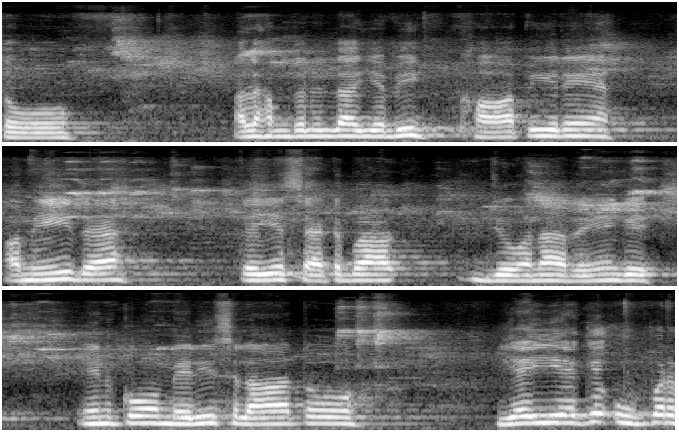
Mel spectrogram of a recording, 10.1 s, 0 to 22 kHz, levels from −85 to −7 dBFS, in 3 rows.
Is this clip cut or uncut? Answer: uncut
